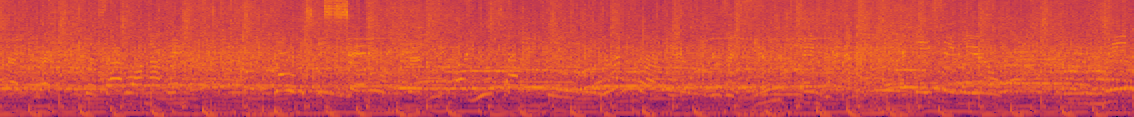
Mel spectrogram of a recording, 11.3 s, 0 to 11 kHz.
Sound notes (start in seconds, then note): 1.4 cheers and applause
